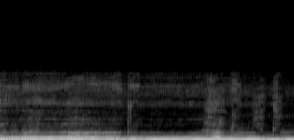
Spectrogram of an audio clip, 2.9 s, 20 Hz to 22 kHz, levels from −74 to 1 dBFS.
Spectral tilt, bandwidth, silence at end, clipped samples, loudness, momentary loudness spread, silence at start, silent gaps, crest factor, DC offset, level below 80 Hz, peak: -9 dB/octave; 10.5 kHz; 0 s; under 0.1%; -22 LUFS; 3 LU; 0 s; none; 10 dB; under 0.1%; -52 dBFS; -10 dBFS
